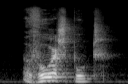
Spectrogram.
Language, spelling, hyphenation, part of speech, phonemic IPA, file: Dutch, voorspoed, voor‧spoed, noun, /ˈvoːr.sput/, Nl-voorspoed.ogg
- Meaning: prosperity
